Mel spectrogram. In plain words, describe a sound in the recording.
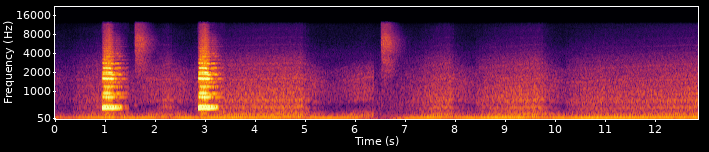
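A bus engine hums steadily as the bus drives.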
